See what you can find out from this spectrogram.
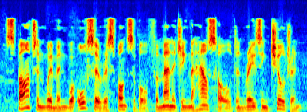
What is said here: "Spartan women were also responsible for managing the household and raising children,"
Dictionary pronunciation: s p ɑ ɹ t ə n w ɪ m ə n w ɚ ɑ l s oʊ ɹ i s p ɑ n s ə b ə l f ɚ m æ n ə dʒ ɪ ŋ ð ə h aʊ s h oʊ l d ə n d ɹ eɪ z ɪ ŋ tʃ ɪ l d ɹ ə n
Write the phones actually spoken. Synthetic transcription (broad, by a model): s p ɑ ɹ t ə n w ɪ m ə n w ɚ ɑ l s oʊ ɹ i s p ɑ n s ə b ə l f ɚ m æ n ə dʒ ɪ ŋ ð ə h aʊ s h oʊ l d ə n ɹ eɪ z ɪ ŋ tʃ ɪ l d ɹ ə n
